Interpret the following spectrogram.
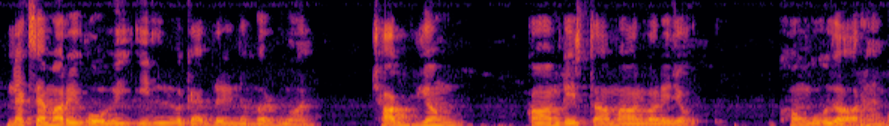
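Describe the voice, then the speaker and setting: A man's voice: medium pitch, a little mellow. A man teaching from a textbook, patiently explaining each vocabulary word and repeating its meaning. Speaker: language teacher. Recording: dull lo-fi sound with faint background noise.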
